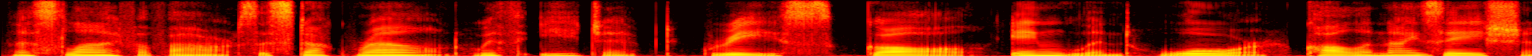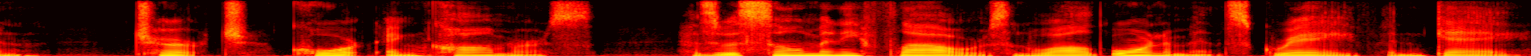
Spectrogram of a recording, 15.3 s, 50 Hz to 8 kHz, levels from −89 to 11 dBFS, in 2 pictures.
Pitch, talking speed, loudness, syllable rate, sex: 160 Hz, 115 wpm, -23 LUFS, 3.3 syllables/s, female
